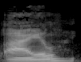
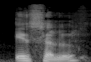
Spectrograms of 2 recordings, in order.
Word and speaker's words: aisle: Go to aisle 11 and you will find it. Aisle là, c'est A-I-S-L-E. Vous prononcez l'aisle. Il marque Essel.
